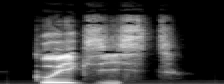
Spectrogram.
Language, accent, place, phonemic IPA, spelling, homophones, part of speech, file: French, France, Lyon, /kɔ.ɛɡ.zist/, coexiste, coexistent / coexistes, verb, LL-Q150 (fra)-coexiste.wav
- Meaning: inflection of coexister: 1. first/third-person singular present indicative/subjunctive 2. second-person singular imperative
